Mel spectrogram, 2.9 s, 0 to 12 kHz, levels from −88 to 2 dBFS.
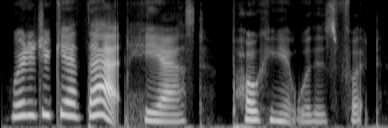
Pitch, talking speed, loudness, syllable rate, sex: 260 Hz, 245 wpm, -20 LUFS, 6.1 syllables/s, female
